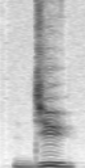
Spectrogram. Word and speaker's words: du: Now, this is our first U here. U. What a funny sound, isn't it? So, basically, to pronounce the U, you want to make a droopy face. You drop, you drop your jaws, your mouth, your lips. You make a droopy face, and U.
